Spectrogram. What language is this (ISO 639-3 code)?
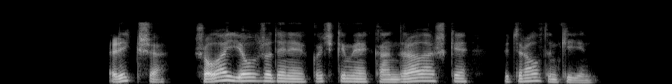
chm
